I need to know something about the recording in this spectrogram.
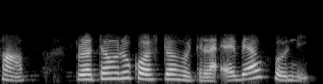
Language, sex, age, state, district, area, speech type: Odia, female, 18-30, Odisha, Sambalpur, rural, conversation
